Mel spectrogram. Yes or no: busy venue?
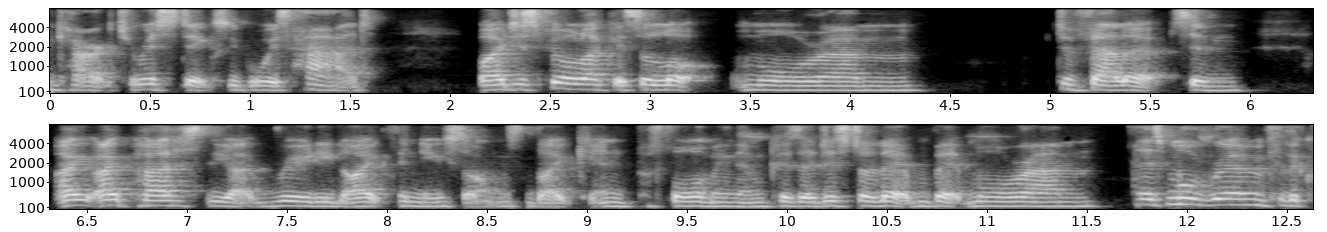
no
